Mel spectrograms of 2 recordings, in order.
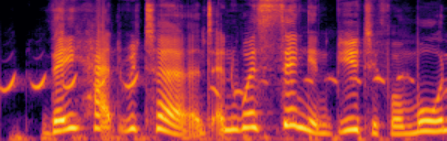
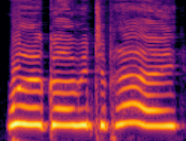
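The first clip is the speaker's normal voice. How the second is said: a bit higher and louder, cheerful; excited tiger; 7 semitones higher, 3 dB louder than usual. Acted. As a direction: call out the plan like an eager tiger. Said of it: "Tiger says".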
